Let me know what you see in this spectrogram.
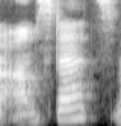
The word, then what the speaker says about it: Amstutz: You can find me on Twitter and Instagram and Snapchat and Letterboxd, all the other places, at Sandra Amstutz.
